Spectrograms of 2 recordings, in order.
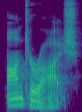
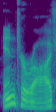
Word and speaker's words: entourage: have this word entourage this is a special word because the makes a sound on it's not Entourage it's on Entourage so the first syllable is on the second syllable is tur make the r sound like burger entour and at the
